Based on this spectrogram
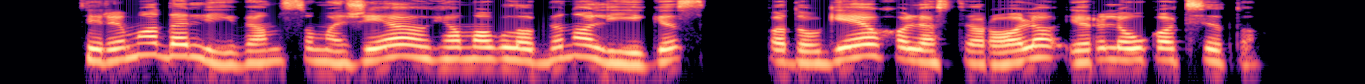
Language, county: Lithuanian, Kaunas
